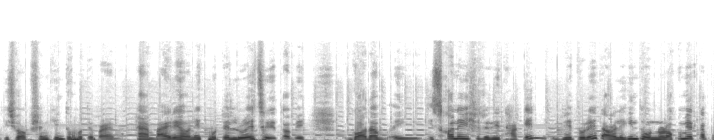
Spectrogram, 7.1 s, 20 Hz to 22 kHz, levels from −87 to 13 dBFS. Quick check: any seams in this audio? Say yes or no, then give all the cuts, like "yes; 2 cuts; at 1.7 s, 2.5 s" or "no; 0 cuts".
no; 0 cuts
